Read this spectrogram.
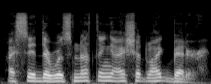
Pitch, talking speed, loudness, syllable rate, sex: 150 Hz, 255 wpm, -16 LUFS, 6.1 syllables/s, male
